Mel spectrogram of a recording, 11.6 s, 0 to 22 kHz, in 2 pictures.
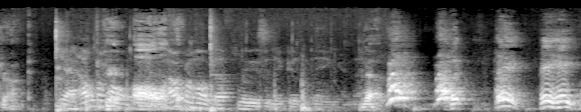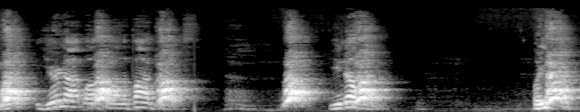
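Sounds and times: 
speech: 0:00.2 - 0:04.6, 0:09.2 - 0:09.6
dog bark: 0:03.8 - 0:04.8, 0:05.8 - 0:07.9, 0:08.6 - 0:09.9, 0:11.2 - 0:11.6.

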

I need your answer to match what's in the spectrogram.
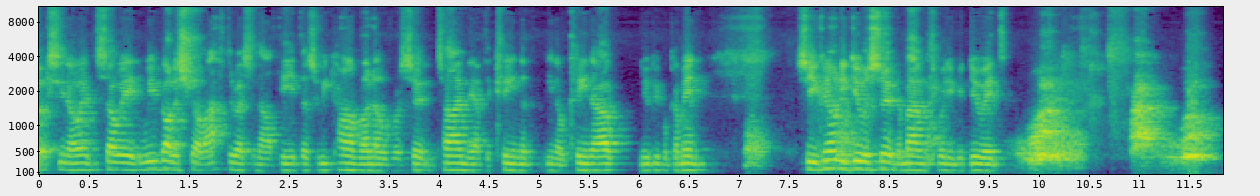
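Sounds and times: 
speech: 0:00.0 - 0:11.6
pet dog yapping: 0:10.0 - 0:11.8.

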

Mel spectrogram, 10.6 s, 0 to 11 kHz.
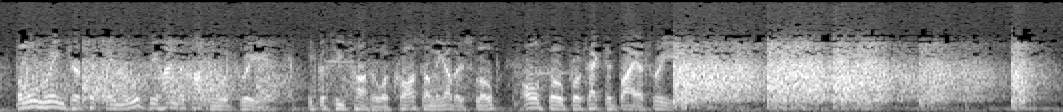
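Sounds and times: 
continuous rumbling wash: 0:00.0 - 0:10.6
gunshots in a shootout among rocks, boulders and cottonwood trees: 0:00.2 - 0:03.5, 0:06.6 - 0:10.6
speech: 0:00.2 - 0:07.8.

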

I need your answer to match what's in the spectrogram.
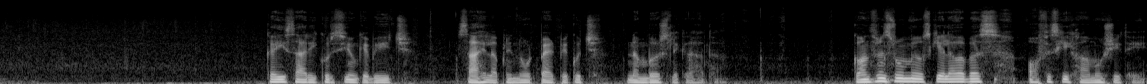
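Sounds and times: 
rain pattering on a long glass window on a 25th floor: 0:00.0 - 0:11.4
speech: 0:02.7 - 0:07.3, 0:08.5 - 0:11.4.

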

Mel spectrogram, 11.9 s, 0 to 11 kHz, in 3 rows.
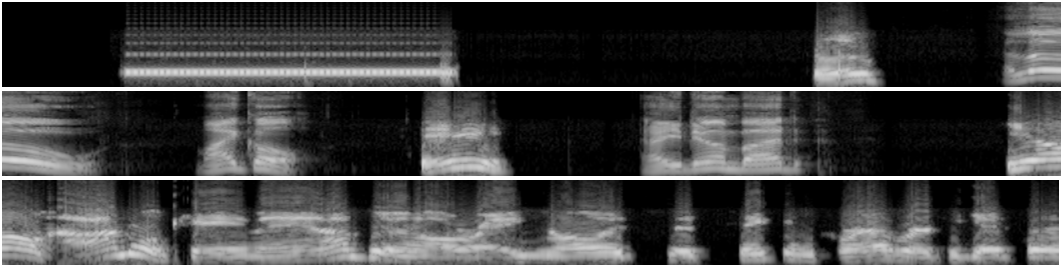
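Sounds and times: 
electronic telephone ring tone on an outgoing call: 0:00.4 - 0:01.7
speech: 0:03.0 - 0:07.1, 0:07.7 - 0:11.9.

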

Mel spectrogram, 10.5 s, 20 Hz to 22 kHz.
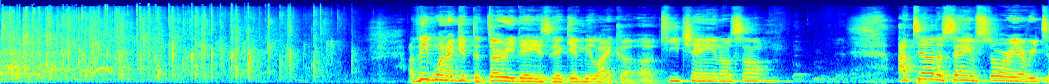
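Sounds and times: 
small crowd clapping: 0:00.0 - 0:03.8
speech: 0:04.1 - 0:07.9, 0:09.0 - 0:10.4.

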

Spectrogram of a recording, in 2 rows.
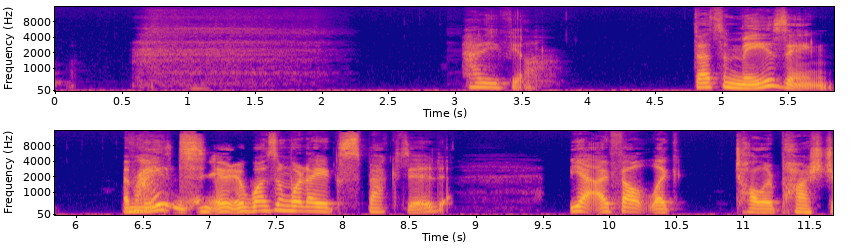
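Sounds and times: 
deep breath: 0:00.6 - 0:02.3, 0:08.9 - 0:09.6
speech: 0:03.2 - 0:03.7, 0:04.8 - 0:08.9, 0:09.7 - 0:11.6.

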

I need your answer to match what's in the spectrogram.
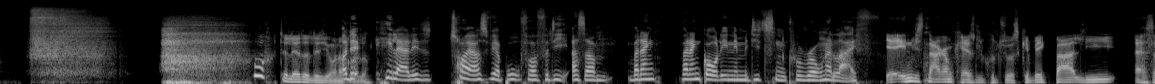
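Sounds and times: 
people taking a long deep inhale together: 0:00.0 - 0:02.6
people exhaling heavily: 0:00.2 - 0:02.6
speech: 0:02.6 - 0:11.5.

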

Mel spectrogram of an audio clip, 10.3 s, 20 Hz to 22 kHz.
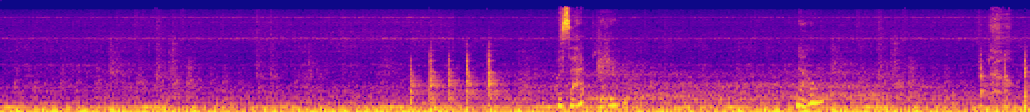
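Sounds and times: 
elevator mechanical hum: 0:00.0 - 0:10.3
hollow knocks on the walls of a moving elevator: 0:04.0 - 0:05.1
speech: 0:05.6 - 0:06.5, 0:08.0 - 0:08.5.

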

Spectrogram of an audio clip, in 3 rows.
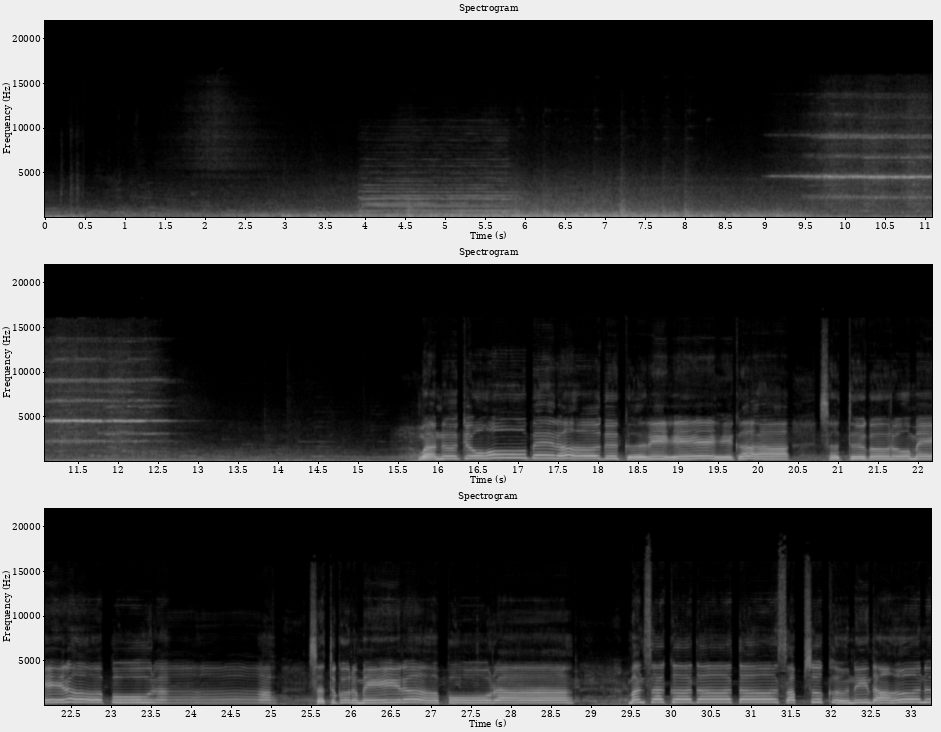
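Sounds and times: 
passenger train rolling into Amritsar India: 0:00.0 - 0:16.0
high metallic train wheel squeals: 0:09.0 - 0:13.0
speech: 0:15.8 - 0:23.8, 0:24.9 - 0:28.9, 0:29.5 - 0:33.2.

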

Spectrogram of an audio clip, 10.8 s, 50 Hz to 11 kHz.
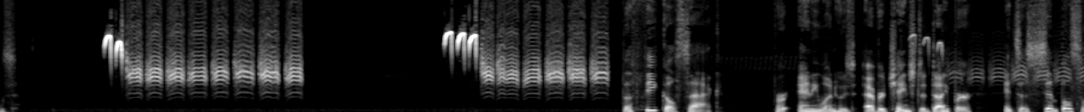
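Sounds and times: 
speech: 0:00.0 - 0:00.3, 0:06.2 - 0:10.8
chickadee calls: 0:01.0 - 0:03.1, 0:04.4 - 0:06.2, 0:09.0 - 0:10.8.

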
